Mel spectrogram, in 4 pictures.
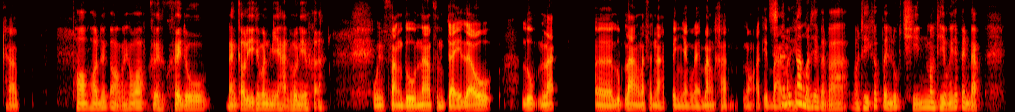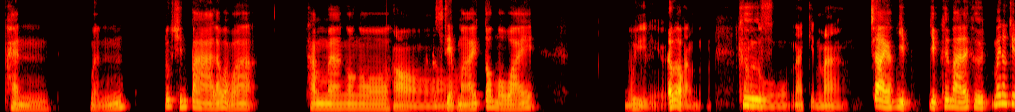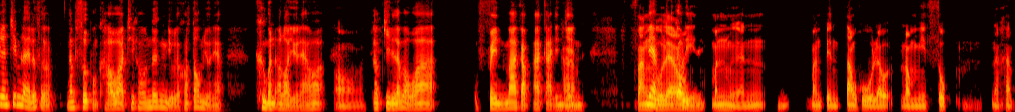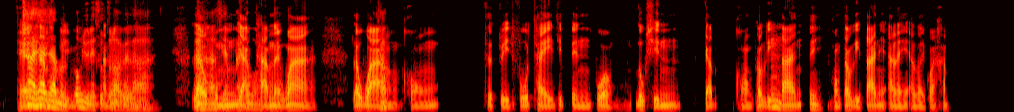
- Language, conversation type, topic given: Thai, podcast, คุณมีอาหารริมทางที่ชอบที่สุดจากการเดินทางไหม เล่าให้ฟังหน่อย?
- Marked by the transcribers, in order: other background noise; tapping; chuckle; drawn out: "อ๋อ"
